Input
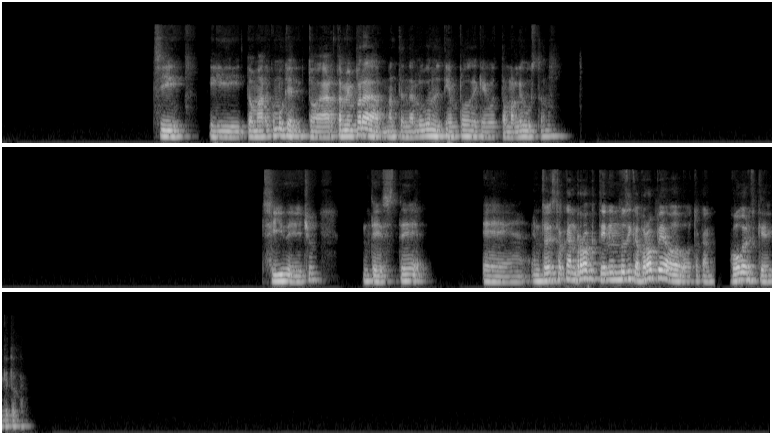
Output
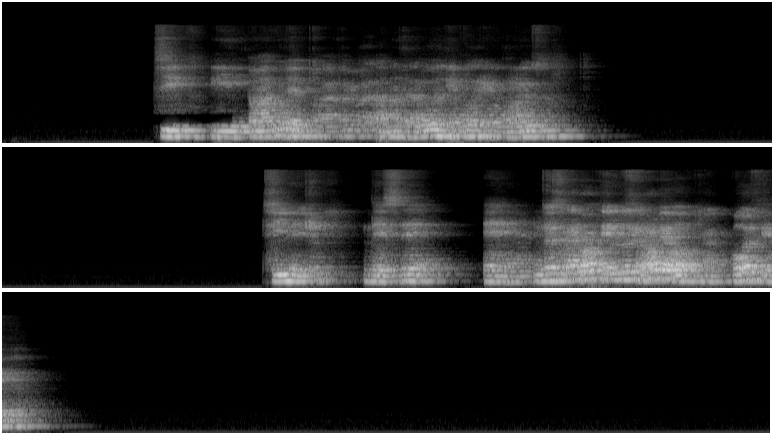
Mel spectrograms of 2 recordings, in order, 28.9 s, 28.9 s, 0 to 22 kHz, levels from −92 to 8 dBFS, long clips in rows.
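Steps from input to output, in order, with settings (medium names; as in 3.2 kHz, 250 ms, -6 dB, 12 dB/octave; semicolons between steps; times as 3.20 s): 0.65–2.88 s: spectral selection erased 380–790 Hz; 3.81–4.68 s: compression 8:1, threshold -31 dBFS, peak gain reduction 17 dB; reverberation RT60 0.95 s, pre-delay 34 ms, DRR -8 dB; trim -7.5 dB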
